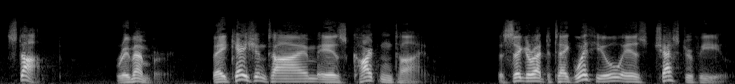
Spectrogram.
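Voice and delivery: ordinary talk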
